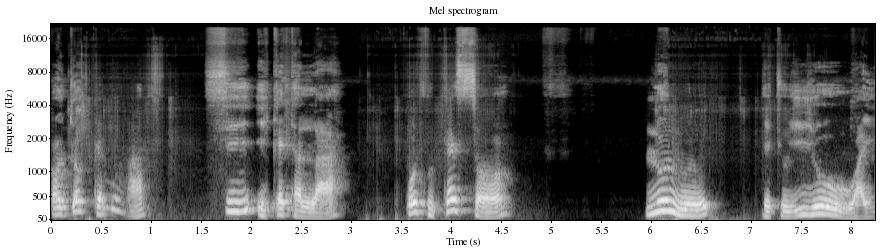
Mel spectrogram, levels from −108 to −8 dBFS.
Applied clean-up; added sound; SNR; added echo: neural mask model DeepFilterNet 3.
